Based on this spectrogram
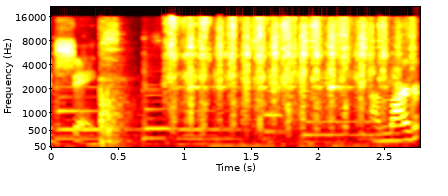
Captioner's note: drink sloshing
